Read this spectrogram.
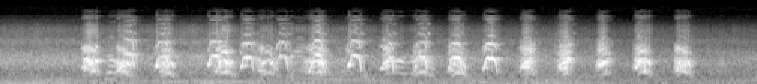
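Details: Border Collie Dante barking during disc dog training on the back vault: a rapid, fairly even series of about fourteen loud barks, roughly three per second, over a low steady hum.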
